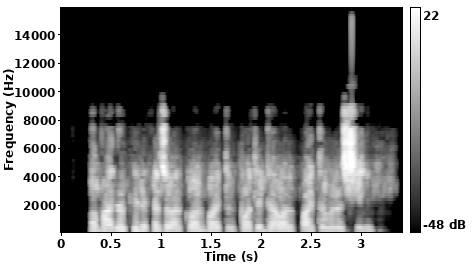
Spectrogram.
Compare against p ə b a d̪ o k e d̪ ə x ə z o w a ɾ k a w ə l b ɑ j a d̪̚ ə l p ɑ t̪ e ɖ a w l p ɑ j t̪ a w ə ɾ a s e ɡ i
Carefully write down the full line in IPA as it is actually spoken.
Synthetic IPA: p ə b a d̪ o k e d̪ ə x ə z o w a ɾ k a w ə l b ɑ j a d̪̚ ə l p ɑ t̪ e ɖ a w l p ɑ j t̪ a w ə ɾ a s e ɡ i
